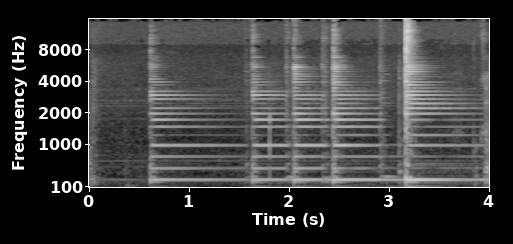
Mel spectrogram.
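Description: Open B (second) string of a nylon-string classical guitar plucked four times, each note ringing on and slowly fading. This is the reference B given for tuning, and the tuner reads B.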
